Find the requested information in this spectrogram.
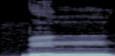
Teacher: تنوین میں غنہ کریں گے، 1 الف کی مقدار میں کھینچیں گے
